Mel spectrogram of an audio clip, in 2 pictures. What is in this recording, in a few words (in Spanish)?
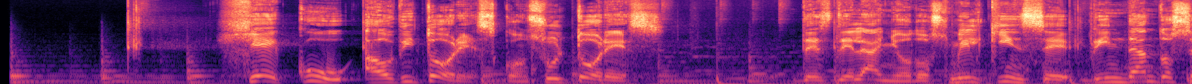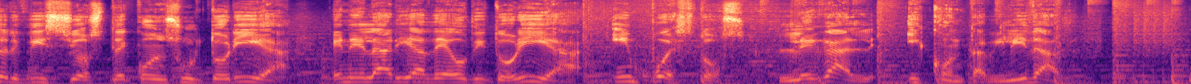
Publicidad Radio; GQ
